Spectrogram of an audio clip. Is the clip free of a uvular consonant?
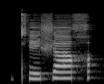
no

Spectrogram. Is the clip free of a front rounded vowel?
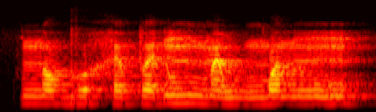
yes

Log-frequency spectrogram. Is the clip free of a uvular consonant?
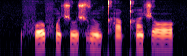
no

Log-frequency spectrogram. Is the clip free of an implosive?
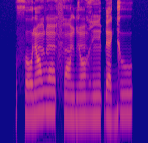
no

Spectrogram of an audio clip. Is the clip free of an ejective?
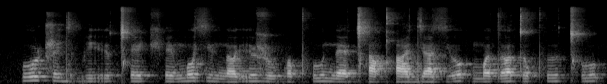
yes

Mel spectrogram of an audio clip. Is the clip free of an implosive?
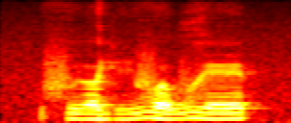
yes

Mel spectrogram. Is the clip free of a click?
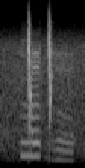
no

